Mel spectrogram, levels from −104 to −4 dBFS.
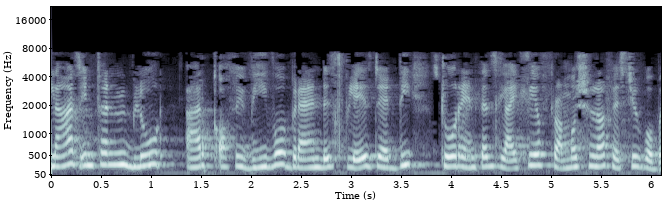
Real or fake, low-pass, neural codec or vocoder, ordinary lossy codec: fake; 7.2 kHz; codec, 16 kHz, 4 kbps, X-Codec, HuBERT features, trained on balanced general audio; MP3, 32 kbps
